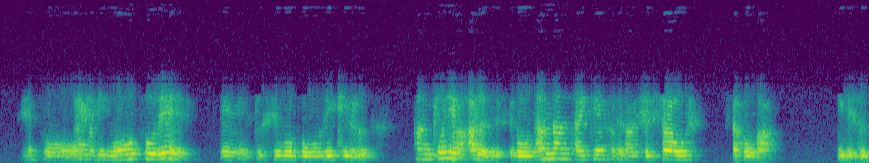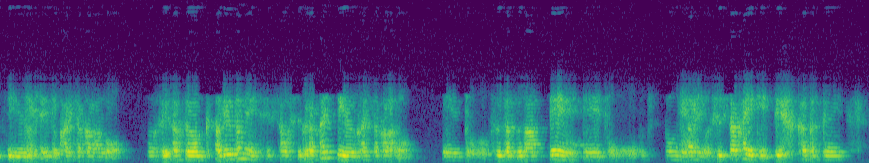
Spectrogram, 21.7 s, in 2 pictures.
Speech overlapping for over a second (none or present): none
